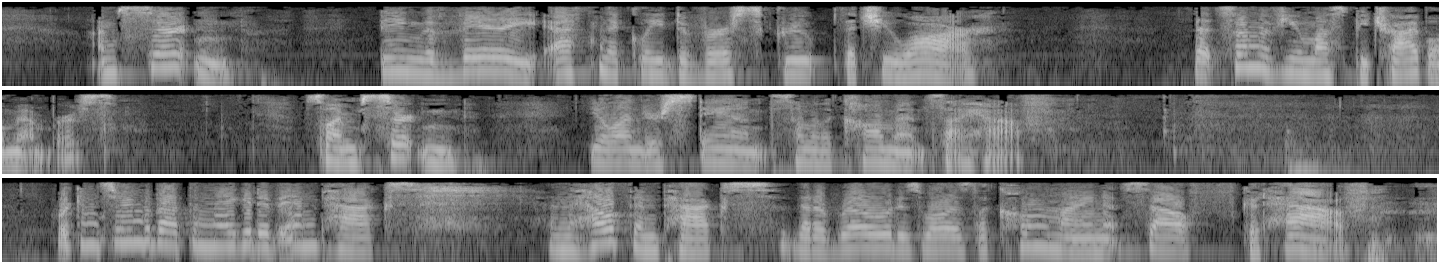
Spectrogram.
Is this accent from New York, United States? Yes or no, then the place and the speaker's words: no; Chickaloon, Alaska, United States; I'm Athabascan from the Chicoloon tribe. My grandparents were …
